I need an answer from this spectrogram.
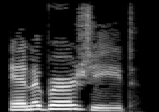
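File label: "annabergite", British English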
